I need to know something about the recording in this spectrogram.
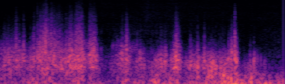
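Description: Wind buffeting the microphone: a loud, rumbling noise that rises and falls in gusts.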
